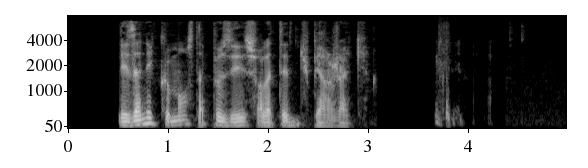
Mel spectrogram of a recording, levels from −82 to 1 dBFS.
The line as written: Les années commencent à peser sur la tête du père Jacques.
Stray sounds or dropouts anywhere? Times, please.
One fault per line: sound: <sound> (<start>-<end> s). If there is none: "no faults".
sound: laugh (3.7-4.3 s)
